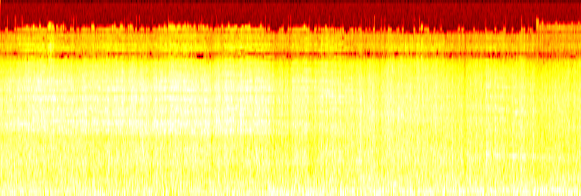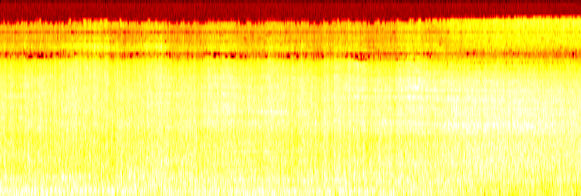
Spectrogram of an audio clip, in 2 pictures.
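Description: Freight train cars, tank cars and then a covered hopper and boxcars, rolling past in a steady rumble and clatter of steel wheels on rail. The sound eases off near the end as the last car clears.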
